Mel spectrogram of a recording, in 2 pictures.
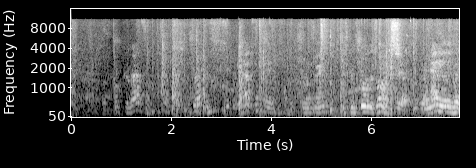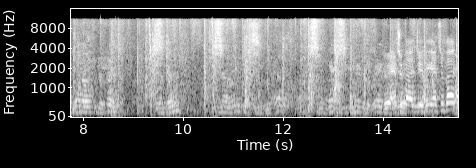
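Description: Gloved fists smack sharply against padded mitts again and again.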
